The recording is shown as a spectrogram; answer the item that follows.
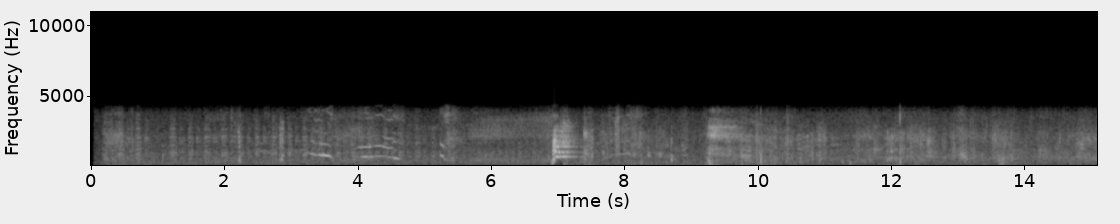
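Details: Two setters, Ozzy, a 9-month-old English Setter puppy, and Sassy, a 7-year-old Irish Setter, play catch and keep-away outdoors, filmed on a small Nikon camera while walking. Brief high whines rise and fall over soft panting, with a sharp knock midway.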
